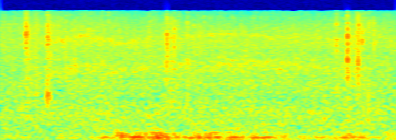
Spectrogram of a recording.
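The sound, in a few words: heavy rain and thunder in the video game Heavy Rain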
